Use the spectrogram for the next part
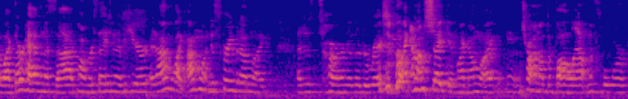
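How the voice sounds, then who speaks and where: A young woman with an Appalachian accent telling a story in a casual, animated way, often laughing and acting out the voices she quotes. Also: high-pitched, a little hiss or hum. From Appalachia, West Virginia. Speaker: speaker telling her story. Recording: echoey room, mic from far off, faint ambience.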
